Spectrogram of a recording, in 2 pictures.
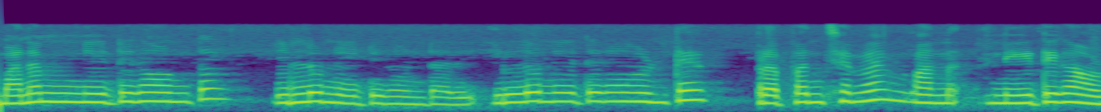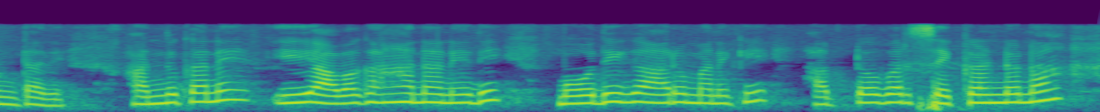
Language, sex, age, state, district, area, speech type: Telugu, female, 18-30, Telangana, Hyderabad, urban, spontaneous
